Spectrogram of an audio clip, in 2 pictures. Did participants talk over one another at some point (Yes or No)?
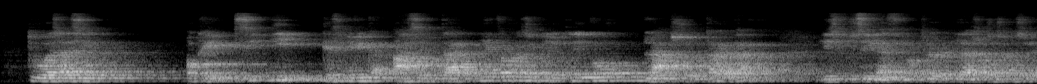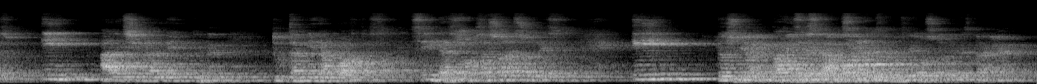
Yes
